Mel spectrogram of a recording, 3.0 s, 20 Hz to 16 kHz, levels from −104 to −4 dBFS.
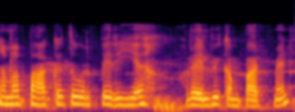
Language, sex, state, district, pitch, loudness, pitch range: Tamil, female, Tamil Nadu, Nilgiris, 195 Hz, -19 LUFS, 180-205 Hz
